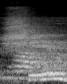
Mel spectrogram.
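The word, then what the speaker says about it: ش: Pada ayat ketiga di atas ada huruf yang hampir sama pelafalannya, yaitu huruf shin dan sin. Nah, bagaimana cara menyebut shin? Shin. Ah, sin.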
